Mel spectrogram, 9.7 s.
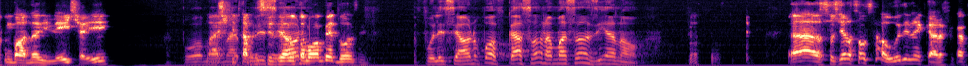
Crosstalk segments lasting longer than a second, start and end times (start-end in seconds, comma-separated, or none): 2.0-3.5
